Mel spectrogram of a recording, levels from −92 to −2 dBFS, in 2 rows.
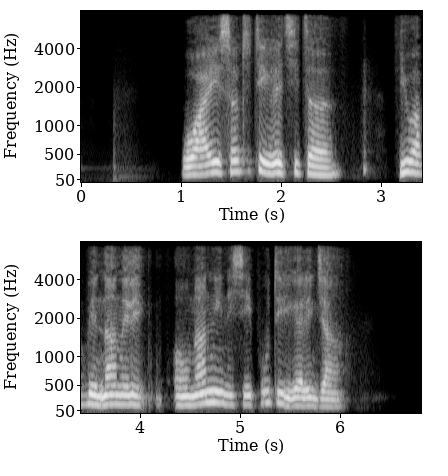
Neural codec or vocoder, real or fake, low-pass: codec, 16 kHz in and 24 kHz out, 0.4 kbps, LongCat-Audio-Codec, fine tuned four codebook decoder; fake; 7.2 kHz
